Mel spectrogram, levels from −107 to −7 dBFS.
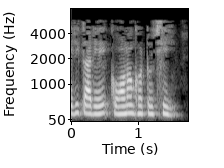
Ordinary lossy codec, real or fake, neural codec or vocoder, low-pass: MP3, 24 kbps; fake; codec, 16 kHz, 4 kbps, FunCodec, trained on LibriTTS, 50 frames a second; 7.2 kHz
